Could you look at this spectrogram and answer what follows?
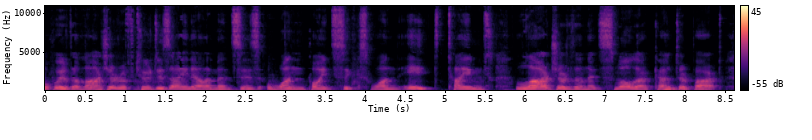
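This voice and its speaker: A woman reads a written feature article aloud at a very unhurried pace. Her voice sits a little low, and she records as a volunteer newspaper reader from home. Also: a little mellow.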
